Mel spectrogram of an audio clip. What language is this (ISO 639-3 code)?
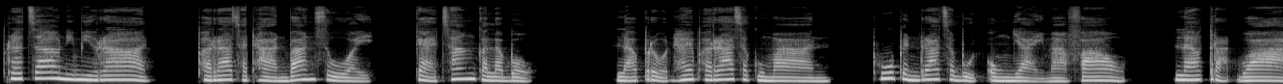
tha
